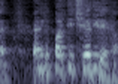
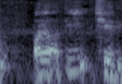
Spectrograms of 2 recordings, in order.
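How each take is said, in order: First: Said in the usual way. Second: प्रतिच्छेदी drawn out syllable by syllable, slow and even; slow dictation. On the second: Shown as a demonstration. Teacher to class, spelling out प्रतिच्छेदी slowly. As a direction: say प्रतिच्छेदी slowly, as if writing it on the board. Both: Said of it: "Hindi में भी मैं लिख देता हूँ".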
